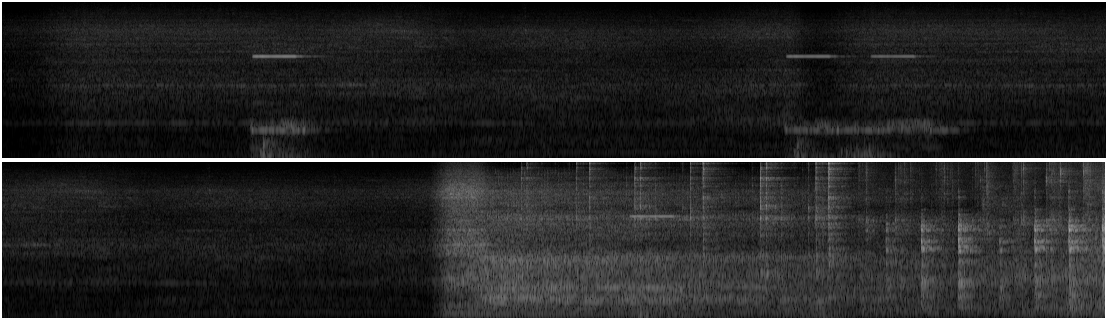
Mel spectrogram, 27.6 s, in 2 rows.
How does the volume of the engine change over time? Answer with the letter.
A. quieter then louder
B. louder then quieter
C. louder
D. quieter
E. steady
C.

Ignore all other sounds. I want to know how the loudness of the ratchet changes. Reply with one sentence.
The volume of the ratchet goes up.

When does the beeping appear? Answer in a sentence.
You can hear the beeping from 3.1 to 3.9 s, from 9.8 to 11.8 s and from 21.6 to 22.1 s.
